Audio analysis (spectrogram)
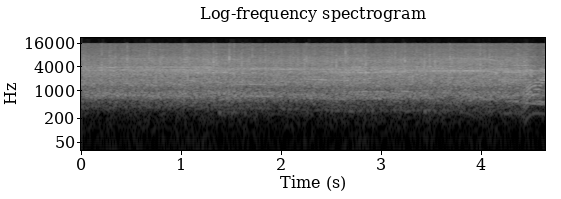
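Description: A large arena crowd at a 1987 NBA Finals basketball game between the Los Angeles Lakers and Boston Celtics roars in a loud, continuous wash of cheering and applause that holds steady throughout.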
